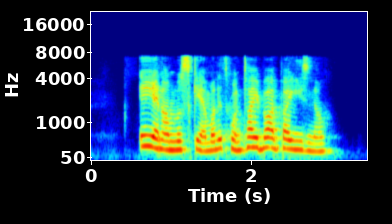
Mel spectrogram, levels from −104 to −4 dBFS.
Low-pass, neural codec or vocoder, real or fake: 7.2 kHz; codec, 16 kHz, 1.1 kbps, Voila-Tokenizer; fake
